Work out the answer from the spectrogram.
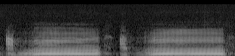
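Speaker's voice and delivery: long, steady monotone "om" hum; slow, sustained mantra drone; meditation hum. Acted. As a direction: imitate a meditator chanting, each hum held long. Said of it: "O cara fica meditando".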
